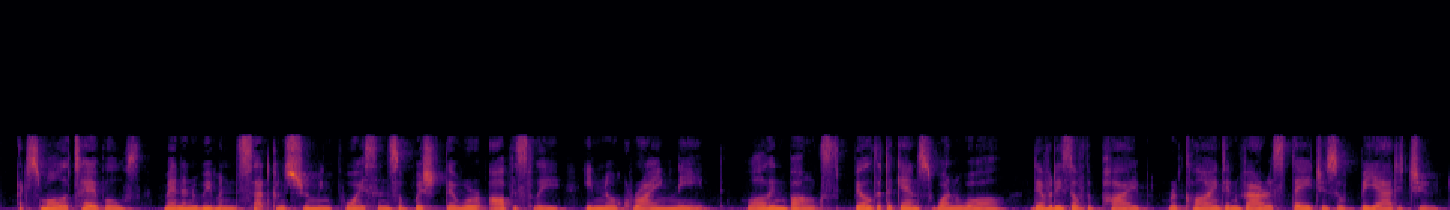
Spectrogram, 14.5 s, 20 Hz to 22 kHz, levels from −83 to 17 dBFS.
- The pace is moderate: Yes, average, 145 wpm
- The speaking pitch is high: Yes, high, 195 Hz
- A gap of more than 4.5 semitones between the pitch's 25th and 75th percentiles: No, average, 3.0 semitones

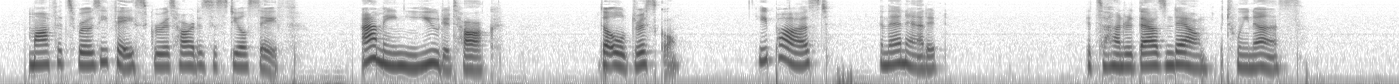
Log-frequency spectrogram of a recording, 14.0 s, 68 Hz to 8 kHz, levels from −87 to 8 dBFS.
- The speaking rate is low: Yes, slow, 130 wpm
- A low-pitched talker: No, high, 195 Hz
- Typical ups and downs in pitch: No, narrow, 2.3 semitones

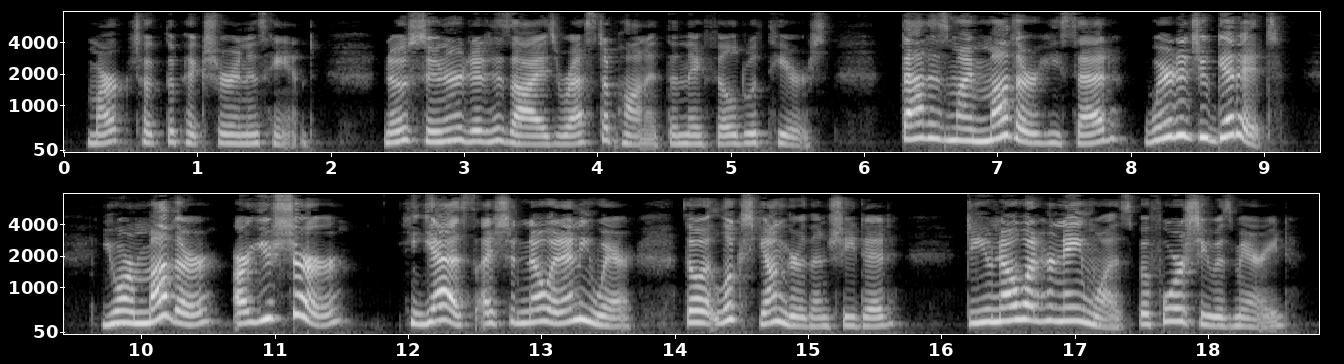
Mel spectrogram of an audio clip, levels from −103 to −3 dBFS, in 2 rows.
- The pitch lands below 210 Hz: No, high, 230 Hz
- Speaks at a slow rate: No, average, 190 wpm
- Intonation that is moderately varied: No, wide, 5.7 semitones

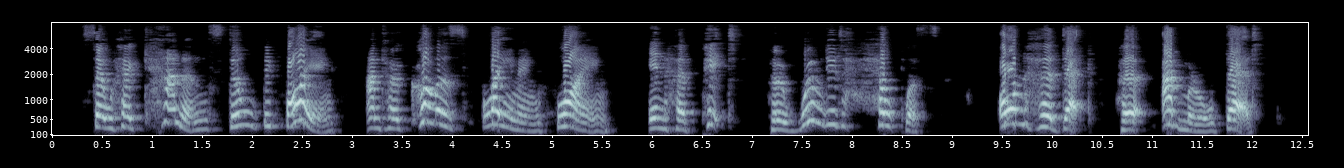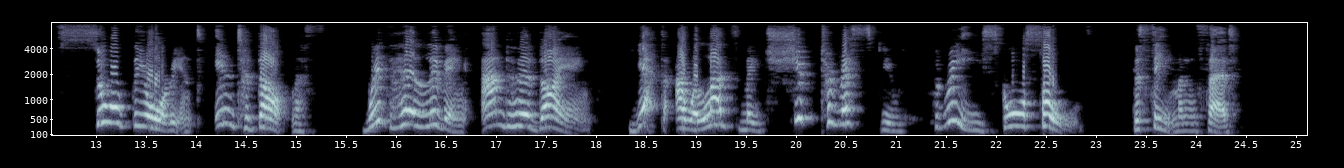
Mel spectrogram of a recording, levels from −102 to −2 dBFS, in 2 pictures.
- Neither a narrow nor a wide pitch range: No, wide, 7.3 semitones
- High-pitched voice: Yes, very high, 300 Hz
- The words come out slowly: Yes, slow, 110 wpm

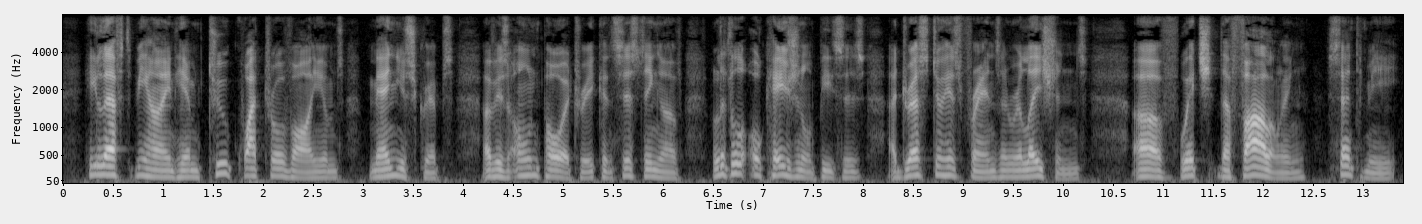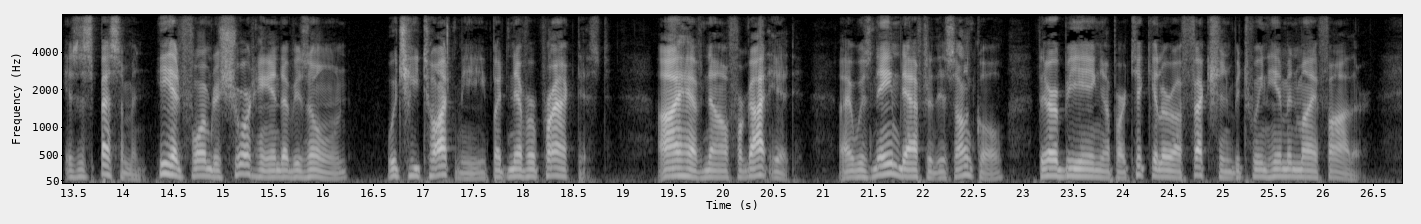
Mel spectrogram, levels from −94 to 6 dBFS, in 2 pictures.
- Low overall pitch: Yes, low, 120 Hz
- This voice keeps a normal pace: Yes, average, 160 wpm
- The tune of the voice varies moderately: Yes, average, 4.2 semitones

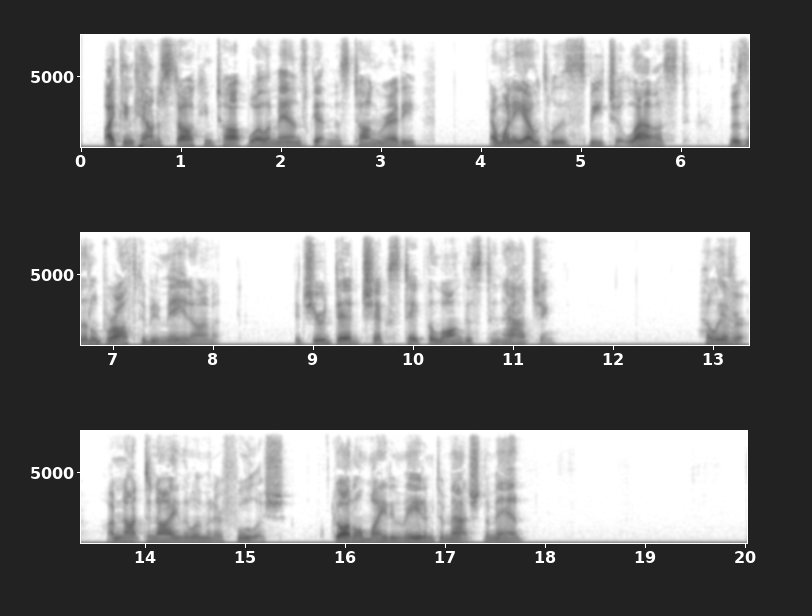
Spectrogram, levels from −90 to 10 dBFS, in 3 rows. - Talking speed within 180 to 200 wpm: No, average, 155 wpm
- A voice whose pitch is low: No, medium, 160 Hz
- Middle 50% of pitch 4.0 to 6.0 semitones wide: No, average, 3.4 semitones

